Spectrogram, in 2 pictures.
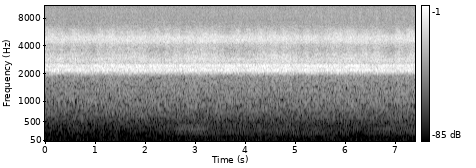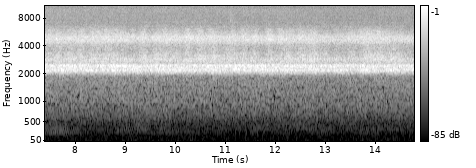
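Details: Crickets chirping through the night in a constant, high, buzzing chorus that holds level and unchanging from start to finish, no other sounds present.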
